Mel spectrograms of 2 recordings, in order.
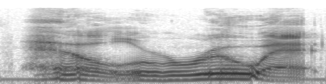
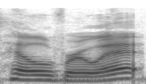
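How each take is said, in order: First: It is said in a sly, saucy way. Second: It is said in a plain, neutral way.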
